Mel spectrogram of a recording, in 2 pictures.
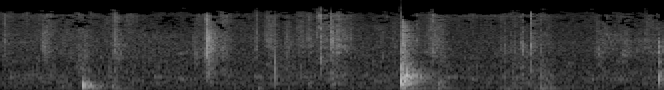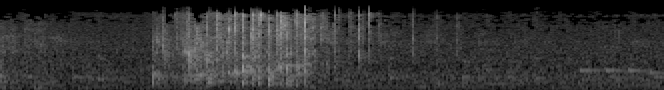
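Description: Clunks of a blender's lid and jug being handled, the loudest about three seconds in, then blended tomato purée pouring from the jug into a plastic tub for about a second and a half, starting a little after six seconds.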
